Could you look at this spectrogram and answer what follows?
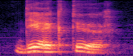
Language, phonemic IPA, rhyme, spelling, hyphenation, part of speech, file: Dutch, /ˌdi.rɛkˈtøːr/, -øːr, directeur, di‧rec‧teur, noun, Nl-directeur.ogg
- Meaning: 1. director, manager (in a company), general manager, CEO (or at a lower (e.g., branch) level) 2. director (a person in charge of various other institutions)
